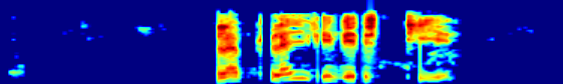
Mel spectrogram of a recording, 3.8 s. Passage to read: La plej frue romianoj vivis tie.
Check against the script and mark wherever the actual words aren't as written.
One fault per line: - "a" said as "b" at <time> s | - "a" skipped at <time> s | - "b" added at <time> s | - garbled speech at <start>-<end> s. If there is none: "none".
- "frue romianoj" skipped at 1.9 s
